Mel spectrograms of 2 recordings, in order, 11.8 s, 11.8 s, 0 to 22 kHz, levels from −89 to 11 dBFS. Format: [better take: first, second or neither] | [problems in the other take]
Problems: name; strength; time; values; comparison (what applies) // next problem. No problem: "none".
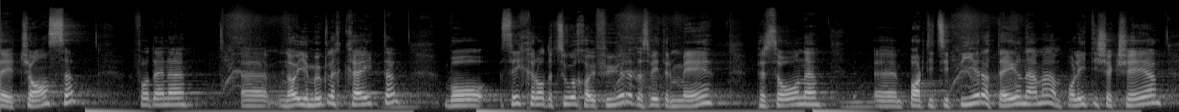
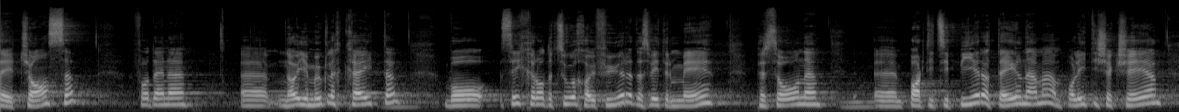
second | background sound (Zipper (clothing)); 16 dB below the speech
